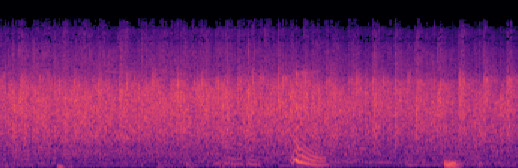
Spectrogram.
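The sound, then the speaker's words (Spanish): A large audience applauds the rector of the University of Seville steadily for several seconds, a dense, sustained wash of clapping that stays loud throughout, with a faint voice briefly rising over it near the middle. “Bueno, lo primero me gustaría es que ustedes le diesen un aplauso, un grandísimo aplauso al rector magnífico de la Universidad de Sevilla.”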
